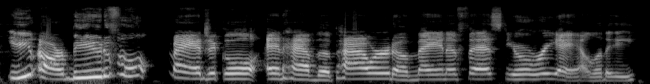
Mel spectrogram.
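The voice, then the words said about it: Put-on country accent. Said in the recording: “You can just say it in a real country accent.”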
